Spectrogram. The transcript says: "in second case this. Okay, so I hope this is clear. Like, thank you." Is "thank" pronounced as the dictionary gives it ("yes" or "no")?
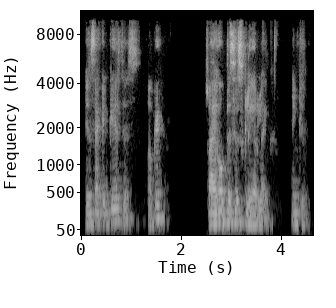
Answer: no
